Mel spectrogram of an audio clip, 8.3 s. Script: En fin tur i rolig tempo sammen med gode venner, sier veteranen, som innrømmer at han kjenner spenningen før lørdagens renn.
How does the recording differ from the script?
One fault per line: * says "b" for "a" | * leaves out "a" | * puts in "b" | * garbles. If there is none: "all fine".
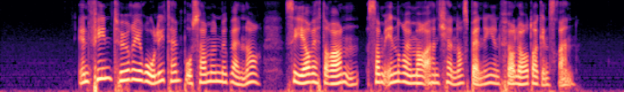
* leaves out "gode"
* leaves out "at"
